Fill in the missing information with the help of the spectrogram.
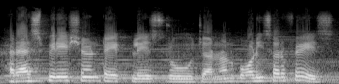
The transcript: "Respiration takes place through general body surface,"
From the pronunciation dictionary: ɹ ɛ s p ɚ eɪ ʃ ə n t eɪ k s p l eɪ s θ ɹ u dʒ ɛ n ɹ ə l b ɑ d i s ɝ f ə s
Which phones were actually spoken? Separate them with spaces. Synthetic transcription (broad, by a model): ɹ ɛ s p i eɪ ʃ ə n t eɪ k p l eɪ s t ɹ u dʒ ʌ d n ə l b ɑ d i s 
